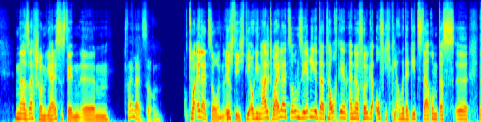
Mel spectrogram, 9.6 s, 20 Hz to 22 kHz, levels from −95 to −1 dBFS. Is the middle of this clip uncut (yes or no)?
yes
